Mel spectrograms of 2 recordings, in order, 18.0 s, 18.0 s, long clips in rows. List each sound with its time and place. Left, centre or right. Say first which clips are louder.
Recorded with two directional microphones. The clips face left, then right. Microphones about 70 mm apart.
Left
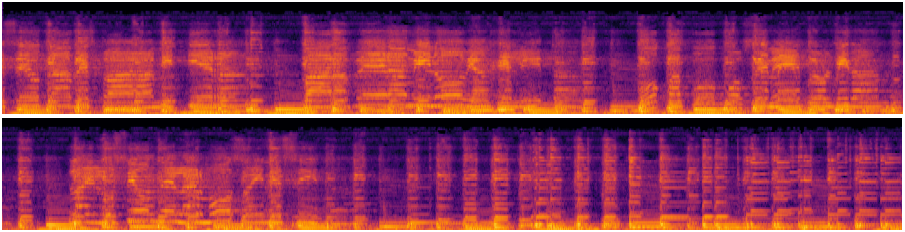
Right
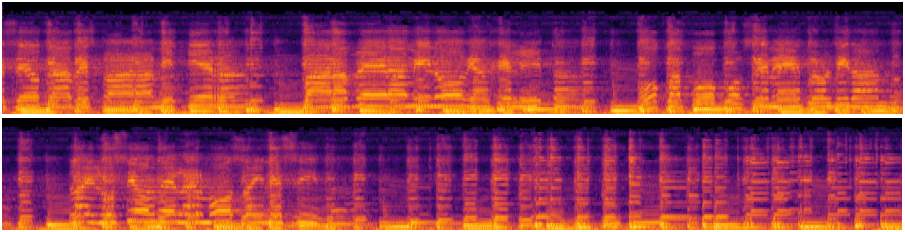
0.1 s music: right 6 dB; right
1.6 s music: right 5 dB; right
2.1 s music: right 4 dB; right
3.3 s music: right 7 dB; right
3.8 s music: right 4 dB; right
5.1 s music: right 6 dB; right
6.9 s music: right 7 dB; right
7.2 s music: right 3 dB; right
15.2 s music: right 3 dB; right
17.5 s music: right 5 dB; right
